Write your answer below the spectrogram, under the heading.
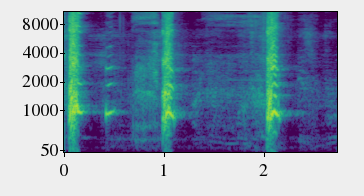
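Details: Pet female Chihuahua barking while talking back to her owner: three sharp, high barks about one second apart, with a short softer yip between the first two.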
